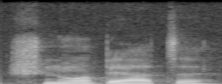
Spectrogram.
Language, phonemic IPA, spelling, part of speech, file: German, /ˈʃnʊʁˌbɛːɐ̯tə/, Schnurrbärte, noun, De-Schnurrbärte.ogg
- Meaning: nominative/accusative/genitive plural of Schnurrbart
